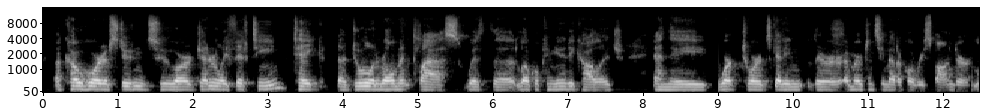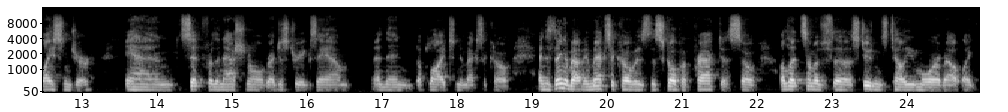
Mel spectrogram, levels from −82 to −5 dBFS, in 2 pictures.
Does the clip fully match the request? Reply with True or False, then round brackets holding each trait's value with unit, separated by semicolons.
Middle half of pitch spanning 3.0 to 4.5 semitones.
False (2.5 semitones)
